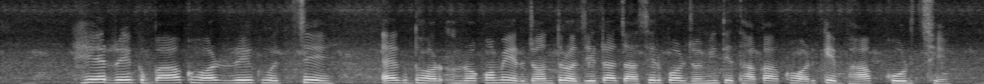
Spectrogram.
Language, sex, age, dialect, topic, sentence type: Bengali, female, 18-24, Western, agriculture, statement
